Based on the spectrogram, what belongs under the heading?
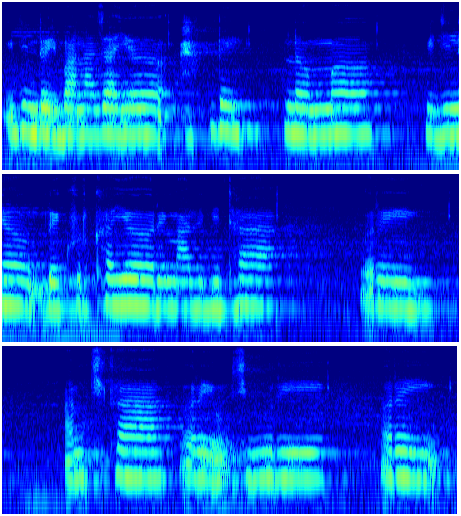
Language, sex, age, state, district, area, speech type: Bodo, female, 45-60, Assam, Chirang, rural, spontaneous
